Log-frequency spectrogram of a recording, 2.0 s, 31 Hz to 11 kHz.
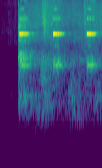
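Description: UTAS UM-300 bedside patient monitor in an intensive-care room beeping three times, a little under one and a half beeps a second, over a steady hiss. The beeps start about a third of a second in and keep time with the patient's heartbeat, which shows as a pulse of 85 on the monitor.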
